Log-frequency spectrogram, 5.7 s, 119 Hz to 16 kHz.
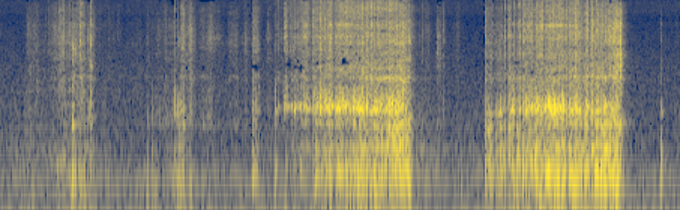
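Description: A hand-held rectangular two-layer pumice block, with a brown porous side and a cream side, is scraped with the edge of a teal-handled metal kitchen knife. A few short, soft scratches give way to two longer, loud, gritty rasping strokes, with a bright hiss and a steady tone around 1.2 kHz.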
